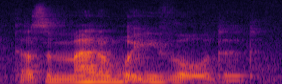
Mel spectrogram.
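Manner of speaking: ordinary delivery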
